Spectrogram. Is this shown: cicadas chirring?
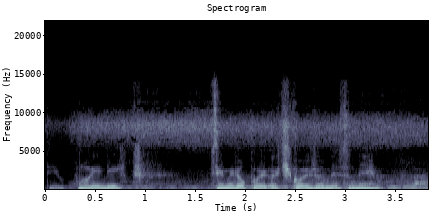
yes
